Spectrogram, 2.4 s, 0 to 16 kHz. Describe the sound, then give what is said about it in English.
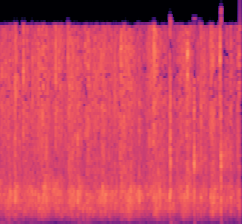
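Steady audience applause at the presentation of the gold iPad Air 2: a dense, even wash of many hands clapping at a fairly loud level throughout, with a few sharper individual claps standing out and no voices over it. “I have to applaud, too.”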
